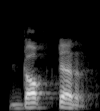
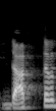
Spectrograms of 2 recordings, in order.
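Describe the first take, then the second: First: डॉक्टर with a rounded "aw"; correct vowel demonstration. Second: डॉक्टर said as "daak-tar"; wrong-example डॉक्टर with आ in place of ऑ; mispronunciation demonstration. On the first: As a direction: say डॉक्टर as "dawk-tar". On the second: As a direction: use a long "aa" in डॉक्टर. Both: Shown as a demonstration. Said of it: "न कि डॉक्टर नहीं".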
